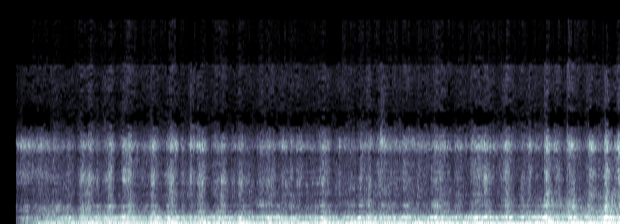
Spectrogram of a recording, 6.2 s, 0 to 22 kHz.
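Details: American Standard Freedom 90 single-stage natural gas furnace making an abnormal noise: a steady low blower hum with an irregular trickling, gurgling water sound.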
